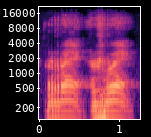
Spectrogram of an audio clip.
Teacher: प्रकंपित यानी कि जिसको बोलने में कंपन होती है। जैसे बोलते हैं र कंपन हो रही है।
